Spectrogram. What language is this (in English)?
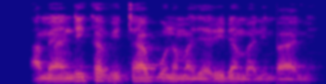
Swahili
